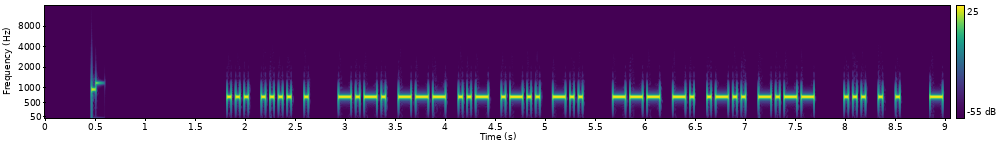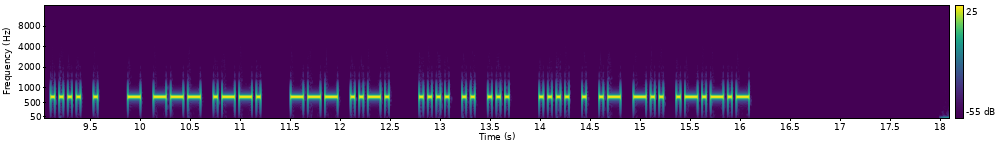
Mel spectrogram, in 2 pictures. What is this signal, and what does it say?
Morse code, heard as a keyed tone, about 28 wpm, 700 Hz. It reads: SHE COULD ONLY SEE THE TOP OF HIS HEAD.
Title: Sentences from Top 1000 Words - Review Part 2 - 28wpm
